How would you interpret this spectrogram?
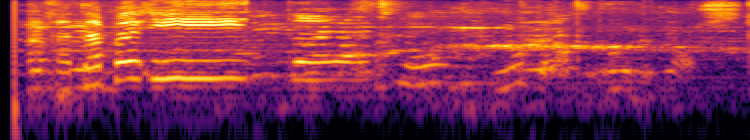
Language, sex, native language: Icelandic, other, Icelandic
